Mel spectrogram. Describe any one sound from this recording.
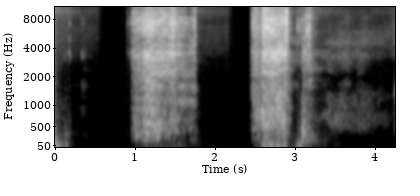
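A pencil scratches along a metal ruler.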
